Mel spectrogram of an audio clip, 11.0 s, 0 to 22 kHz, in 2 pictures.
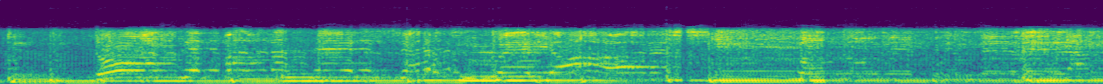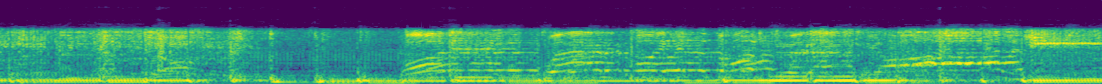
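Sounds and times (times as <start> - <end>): electric guitar: 0.0 - 11.0
repeating bass line: 0.0 - 11.0.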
